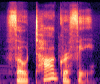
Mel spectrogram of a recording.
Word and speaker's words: photography: Photography. Now, the stress moves to tog. Photography.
